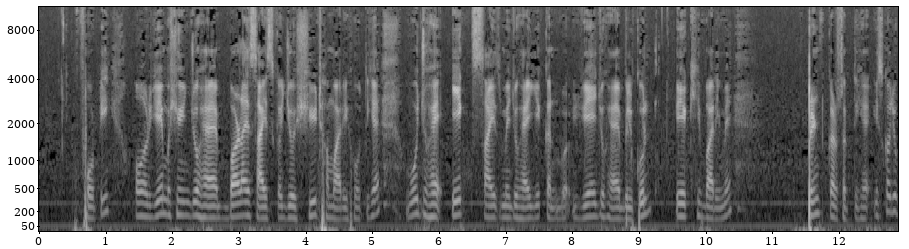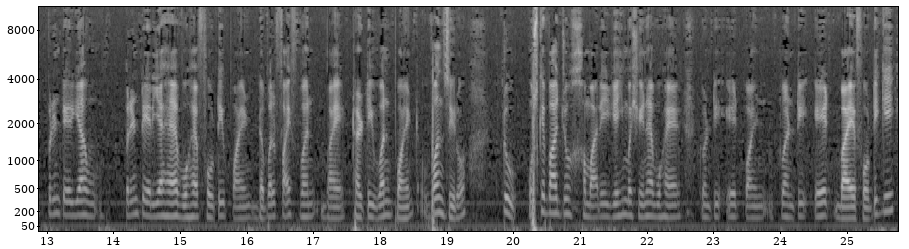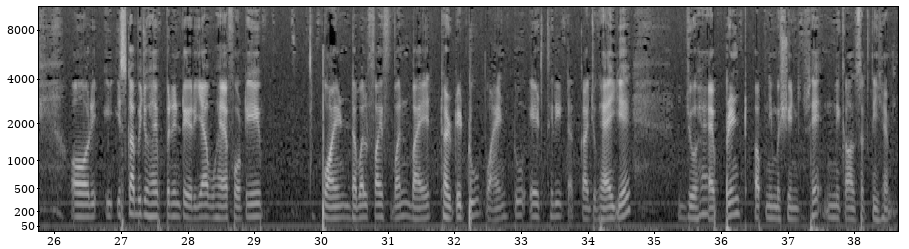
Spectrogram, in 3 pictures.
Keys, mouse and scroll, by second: 20.6 Page_Down, 21.1 typing.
